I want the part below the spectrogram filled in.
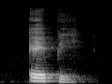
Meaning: above, over, on, in addition to
- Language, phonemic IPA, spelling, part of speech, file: Dutch, /ˈeː.pi/, epi-, prefix, Nl-epi-.ogg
